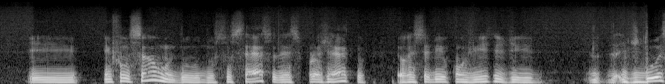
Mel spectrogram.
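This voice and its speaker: A man speaks at a fairly slow pace with a fairly low pitch. Noticeable background noise runs under his voice. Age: 60s. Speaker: schoolteacher. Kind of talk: interview.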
